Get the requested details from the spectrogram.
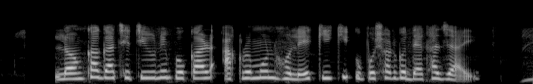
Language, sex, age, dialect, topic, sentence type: Bengali, female, <18, Northern/Varendri, agriculture, question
